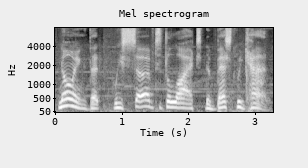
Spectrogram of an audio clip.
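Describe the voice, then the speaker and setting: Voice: medium pitch, expressive, measured pace, vocal fry, slightly rough, soft background music. A narrator telling a video game's story in formal, scripted storytelling style. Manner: formal storytelling in first person plural.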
